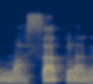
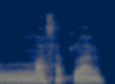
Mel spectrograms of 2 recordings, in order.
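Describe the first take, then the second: First: Mazatlan as ma-SA-tlan; older stress. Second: Mazatlan as ma-sa-TLAN; modern stress. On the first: Teacher tells class the former name, penultimate stress. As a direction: stress the middle syllable of Mazatlan. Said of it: "it's used to be called". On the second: Teacher tells class the changed name, final stress. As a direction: move the weight of Mazatlan to the last syllable. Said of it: "we changed it to Mazatlan". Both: Shown as a demonstration.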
